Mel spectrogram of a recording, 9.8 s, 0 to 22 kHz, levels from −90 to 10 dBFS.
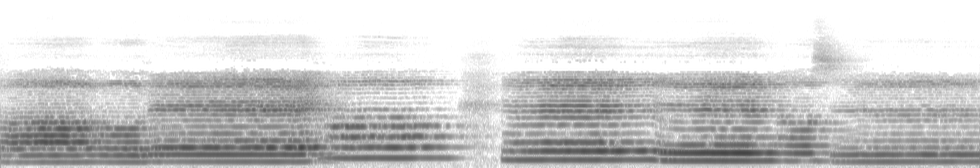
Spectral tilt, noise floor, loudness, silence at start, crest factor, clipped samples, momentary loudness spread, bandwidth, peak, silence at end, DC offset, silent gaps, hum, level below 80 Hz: -7 dB/octave; -52 dBFS; -27 LUFS; 0 s; 14 dB; under 0.1%; 12 LU; 9 kHz; -12 dBFS; 0 s; under 0.1%; none; none; -74 dBFS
